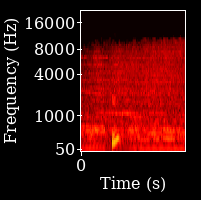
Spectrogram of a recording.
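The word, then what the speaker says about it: Huế: Or who? Or who? No, it's Hue. Hue.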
